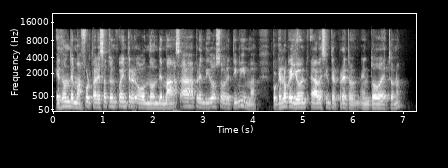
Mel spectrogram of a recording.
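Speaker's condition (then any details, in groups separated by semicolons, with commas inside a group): No condition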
